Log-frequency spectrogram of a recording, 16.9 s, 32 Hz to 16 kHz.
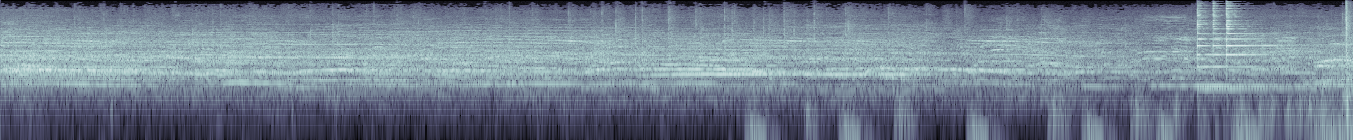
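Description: Arena crowd in the WWE 2K18 wrestling video game, a steady loud roar of cheering and babble filling the whole stretch, with a few sharper whoops and bursts near the end.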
